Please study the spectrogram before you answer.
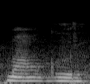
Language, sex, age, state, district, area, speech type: Bodo, female, 60+, Assam, Chirang, rural, spontaneous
